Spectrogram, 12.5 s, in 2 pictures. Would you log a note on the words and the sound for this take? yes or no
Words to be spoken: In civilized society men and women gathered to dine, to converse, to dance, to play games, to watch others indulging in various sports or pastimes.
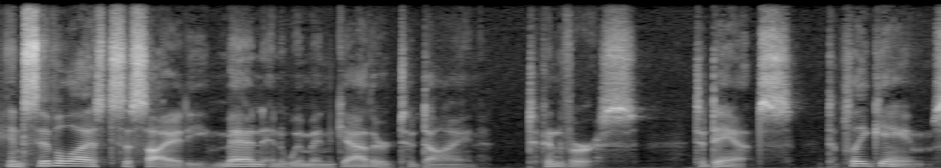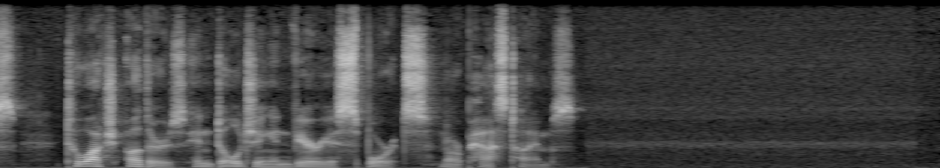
yes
